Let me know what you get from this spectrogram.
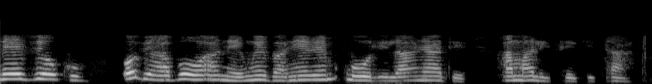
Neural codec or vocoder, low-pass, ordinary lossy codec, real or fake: vocoder, 44.1 kHz, 128 mel bands, Pupu-Vocoder; 7.2 kHz; AAC, 16 kbps; fake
